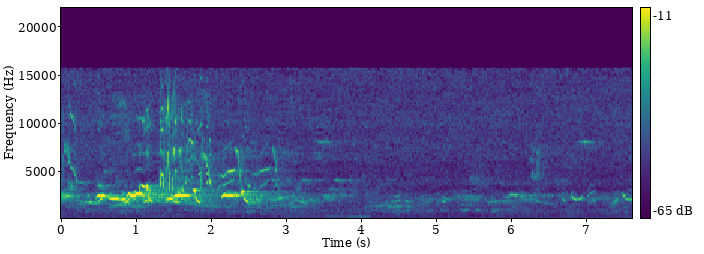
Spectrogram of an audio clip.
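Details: Birdsong at Powsin Botanical Garden in May 2016: a burst of high twittering and trilled notes over the first two seconds, then only sparse faint chirps against a steady environmental hiss.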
